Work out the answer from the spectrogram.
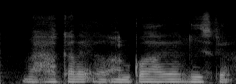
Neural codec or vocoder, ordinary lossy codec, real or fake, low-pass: codec, 44.1 kHz, 2.6 kbps, DAC; none; fake; none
